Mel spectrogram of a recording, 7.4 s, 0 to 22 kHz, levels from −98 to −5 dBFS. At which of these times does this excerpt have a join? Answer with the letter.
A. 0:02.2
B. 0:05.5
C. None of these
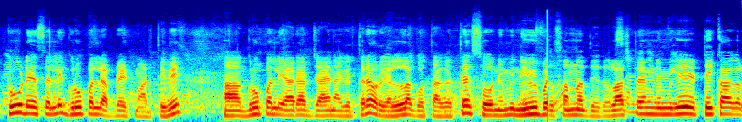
B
